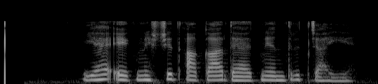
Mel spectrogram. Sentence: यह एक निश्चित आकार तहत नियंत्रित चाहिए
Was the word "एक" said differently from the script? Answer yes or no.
no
